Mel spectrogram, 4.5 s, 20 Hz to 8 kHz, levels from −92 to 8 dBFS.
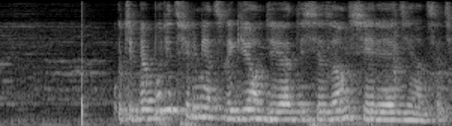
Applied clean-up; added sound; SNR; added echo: none; Percussion; 9 dB; reverberation time 0.6 s.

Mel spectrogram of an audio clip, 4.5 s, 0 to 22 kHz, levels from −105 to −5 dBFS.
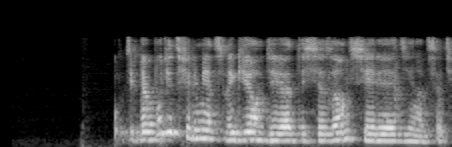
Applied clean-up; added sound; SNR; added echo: neural mask model DeepFilterNet 3.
